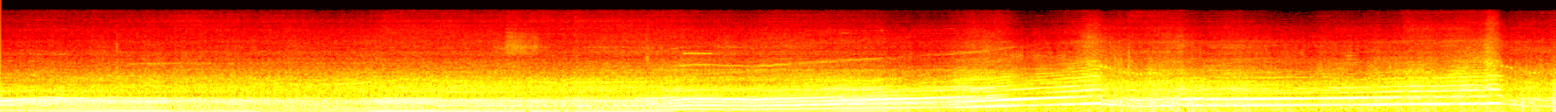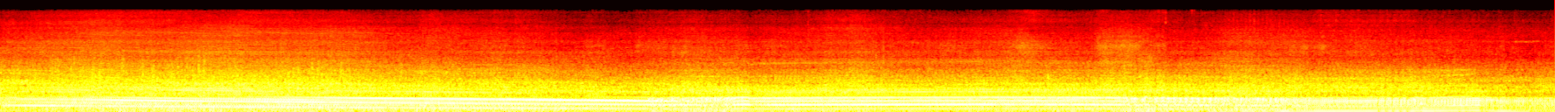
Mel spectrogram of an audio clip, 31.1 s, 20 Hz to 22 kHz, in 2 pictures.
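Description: Kawasaki Ninja H2's supercharged inline-four engine under way. Its revs climb twice through the middle, with a dip between at a gear change, then drop sharply as the throttle is closed. The revs sink slowly and hold fairly steady near the end.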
